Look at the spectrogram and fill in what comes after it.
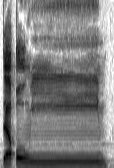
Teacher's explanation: Here the qaf has qalqala or a bounce.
